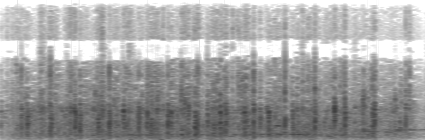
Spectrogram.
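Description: Health workers applauding steadily as UK Prime Minister Boris Johnson, treated for coronavirus, is taken out of intensive care to the room where his treatment continues; dense overlapping claps fill the whole stretch, with no one speaking over it.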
